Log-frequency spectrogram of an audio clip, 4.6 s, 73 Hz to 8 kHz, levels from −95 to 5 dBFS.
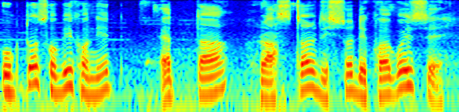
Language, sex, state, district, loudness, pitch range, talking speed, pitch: Assamese, male, Assam, Kamrup Metropolitan, -14 LUFS, 145-200 Hz, 90 wpm, 175 Hz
